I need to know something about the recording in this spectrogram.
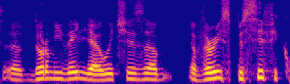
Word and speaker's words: Dormiveglia: Um and I know I should know better, but the right pronunciation for the title is Dormiveglia, which is Uh-huh.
